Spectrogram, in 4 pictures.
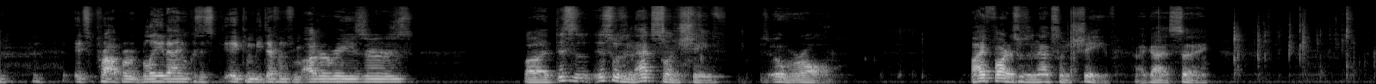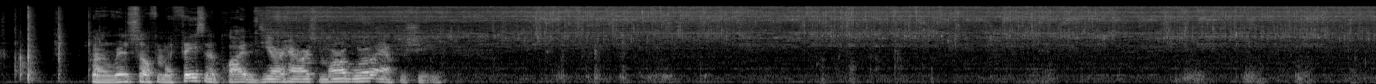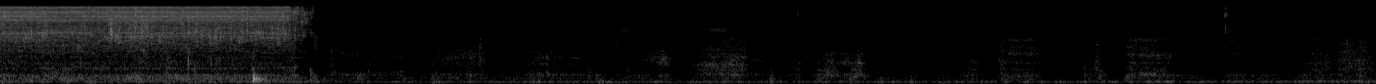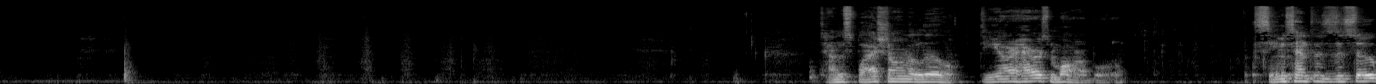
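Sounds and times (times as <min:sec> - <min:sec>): sink tap running: 0:16.3 - 0:30.7.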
